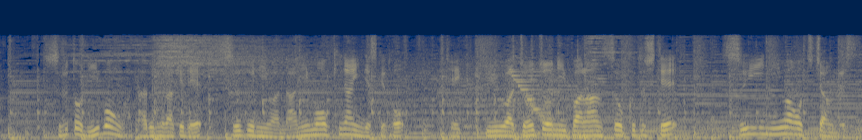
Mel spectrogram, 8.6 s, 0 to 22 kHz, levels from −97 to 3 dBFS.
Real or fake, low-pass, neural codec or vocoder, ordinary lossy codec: real; none; none; none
